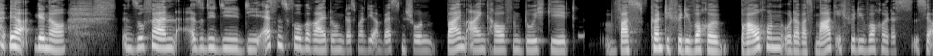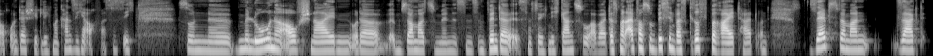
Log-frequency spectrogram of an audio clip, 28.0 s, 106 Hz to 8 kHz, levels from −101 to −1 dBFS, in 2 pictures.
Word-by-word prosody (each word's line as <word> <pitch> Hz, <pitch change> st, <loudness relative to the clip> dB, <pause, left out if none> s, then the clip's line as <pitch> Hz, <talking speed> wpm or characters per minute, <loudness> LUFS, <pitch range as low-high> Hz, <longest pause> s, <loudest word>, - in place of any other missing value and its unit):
Ja, 225 Hz, -3 st, +9 dB
genau. 195 Hz, -4 st, +4 dB, 0.8 s
Insofern, 205 Hz, 0 st, +3 dB, 0.2 s
also, 200 Hz, +1 st, -4 dB
die 205 Hz, +1 st, -4 dB
die 195 Hz, -2 st, -6 dB
die 185 Hz, +1 st, -8 dB
Essensvorbereitung, 200 Hz, -7 st, -2 dB
dass 170 Hz, +1 st, -10 dB
man 180 Hz, -1 st, -11 dB
die 180 Hz, 0 st, -7 dB
am 175 Hz, -, -13 dB
besten 175 Hz, +1 st, -9 dB
schon 170 Hz, -1 st, -9 dB, 0.2 s
beim 190 Hz, +6 st, +3 dB
Einkaufen 180 Hz, -1 st, -4 dB
durchgeht, 175 Hz, -1 st, -6 dB, 0.5 s
„was 170 Hz, +1 st, +1 dB
könnte 200 Hz, -1 st, +3 dB
ich 185 Hz, -, -9 dB
für 190 Hz, -1 st, -1 dB
die 175 Hz, -1 st, -3 dB
Woche 175 Hz, -2 st, +3 dB, 0.3 s
brauchen” 210 Hz, +6 st, +4 dB
oder 165 Hz, -5 st, -4 dB
„was 155 Hz, 0 st, -7 dB
mag 155 Hz, +7 st, +4 dB
ich 190 Hz, -, -12 dB
für 195 Hz, -, -7 dB
die 180 Hz, -1 st, -10 dB
Woche”, 185 Hz, -1 st, -5 dB
das 160 Hz, 0 st, -14 dB
ist -, -, -12 dB
ja -, -, -3 dB
auch -, -, -10 dB
unterschiedlich. 160 Hz, -3 st, -8 dB
Man 160 Hz, -, -11 dB
kann 175 Hz, +3 st, -8 dB
sich 170 Hz, 0 st, -12 dB
ja -, -, -4 dB
auch, -, -, -10 dB
was -, -, -16 dB
weiß 170 Hz, 0 st, -14 dB
ich, 175 Hz, 0 st, -10 dB, 0.7 s
so 175 Hz, -1 st, -6 dB
'ne 160 Hz, -2 st, -5 dB
Melone 180 Hz, +2 st, +3 dB
aufschneiden 160 Hz, -1 st, +2 dB
oder 155 Hz, -2 st, -2 dB
im 160 Hz, -, -10 dB
Sommer 165 Hz, 0 st, +1 dB
zumindest. 155 Hz, 0 st, -11 dB
Im 165 Hz, -2 st, -13 dB
Winter 185 Hz, -2 st, +4 dB
ist -, -, -6 dB
es -, -, -12 dB
natürlich 155 Hz, 0 st, -8 dB
nicht 160 Hz, 0 st, -9 dB
ganz 165 Hz, +1 st, 0 dB
so, 155 Hz, -, -4 dB
aber 155 Hz, 0 st, -1 dB
dass 170 Hz, +1 st, -2 dB
man 180 Hz, -, +5 dB
einfach 195 Hz, 0 st, +7 dB
so 200 Hz, +2 st, 0 dB
'n 175 Hz, -, -10 dB
bisschen 200 Hz, -1 st, +2 dB
was 170 Hz, -1 st, +2 dB
griffbereit 170 Hz, -6 st, +3 dB
hat 155 Hz, +1 st, -5 dB
und 165 Hz, -, -16 dB, 0.6 s
selbst 205 Hz, +5 st, +3 dB
wenn 195 Hz, -2 st, +1 dB
man 175 Hz, -1 st, 0 dB, 0.4 s
sagt 175 Hz, -1 st, +2 dB
175 Hz, 160 wpm, -24 LUFS, 165-190 Hz, 0.8 s, Ja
